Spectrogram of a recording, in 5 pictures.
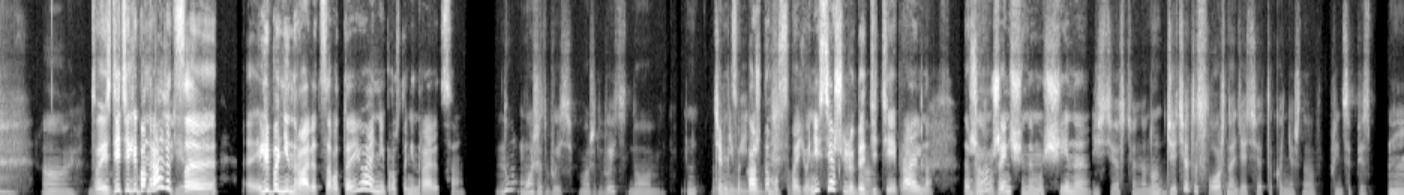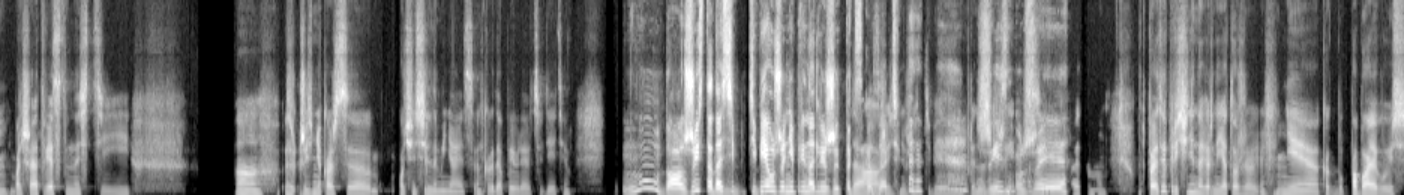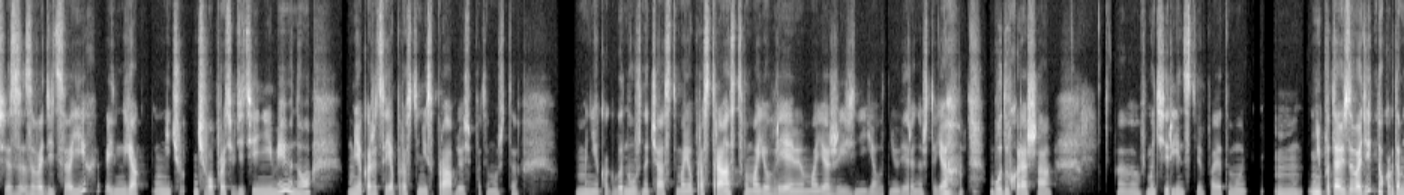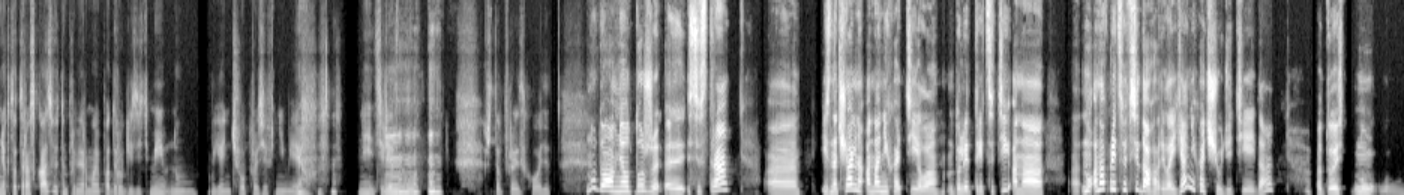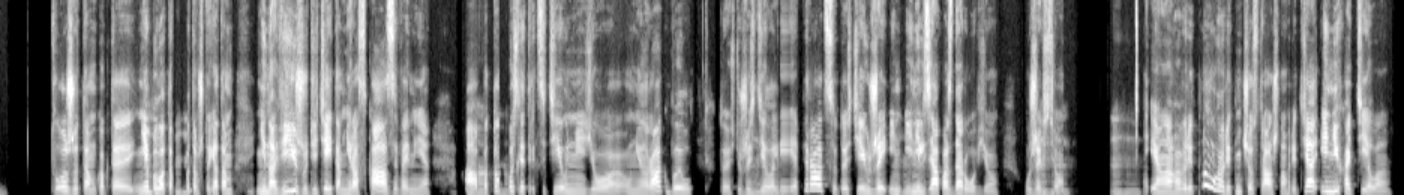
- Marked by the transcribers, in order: sigh; tapping; chuckle; sigh; chuckle; chuckle; laughing while speaking: "я"; chuckle; other background noise; drawn out: "М"
- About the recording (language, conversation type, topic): Russian, unstructured, Как вы относитесь к дружбе с людьми, которые вас не понимают?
